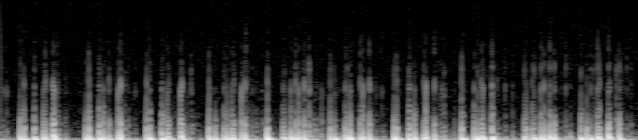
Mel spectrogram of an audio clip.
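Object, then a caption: Quilted faux leather bag. Long fingernails scratch across the quilting of a beige quilted faux leather bag with a padded, hollow body. The result is rapid, uneven bursts of dull, low-heavy scratching and thumping with very little brightness, each stroke stopping short with no ring.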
